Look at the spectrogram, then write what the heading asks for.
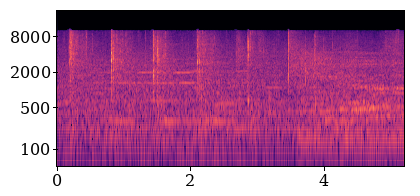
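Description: A cane tip taps against stair edges in a steady series of sharp, light clicks, about one every half second, over a constant background murmur of ambient noise.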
